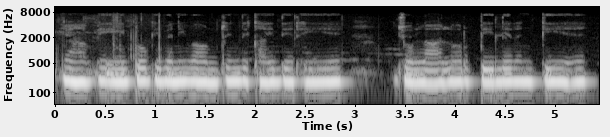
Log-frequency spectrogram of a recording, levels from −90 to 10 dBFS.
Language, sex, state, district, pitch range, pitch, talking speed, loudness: Hindi, female, Uttar Pradesh, Lalitpur, 180-185 Hz, 185 Hz, 185 wpm, -10 LUFS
